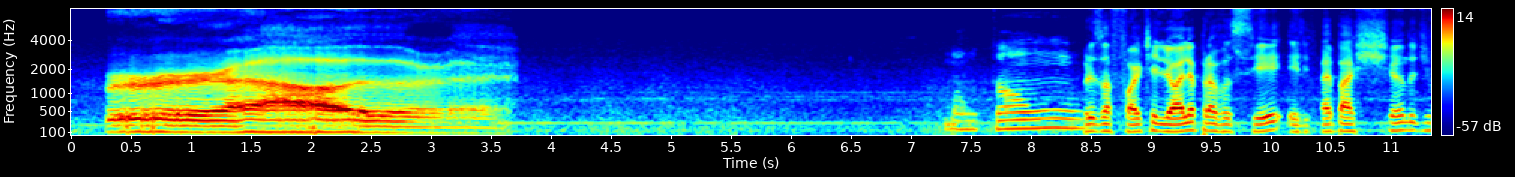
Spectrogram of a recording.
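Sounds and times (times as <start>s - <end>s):
speech: 0.3s - 0.7s, 8.5s - 11.3s
person imitating a distant creature's roar: 0.3s - 3.8s.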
